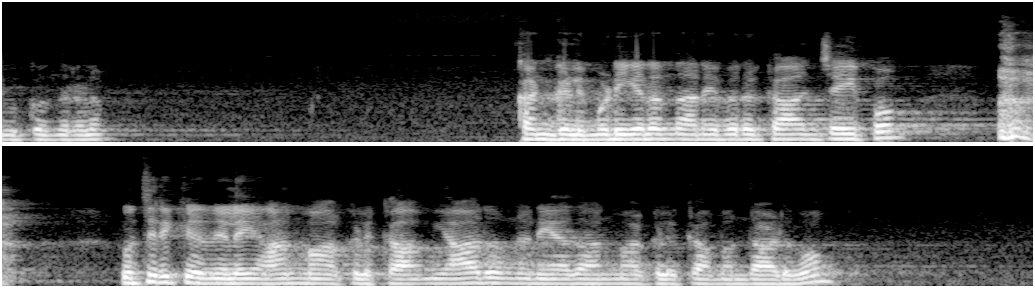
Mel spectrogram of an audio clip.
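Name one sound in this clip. An elderly man chants in a sung voice through a microphone.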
